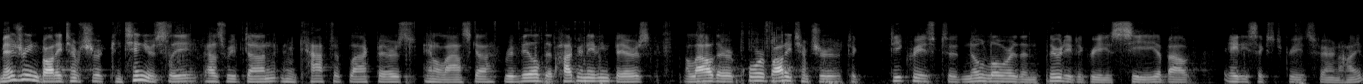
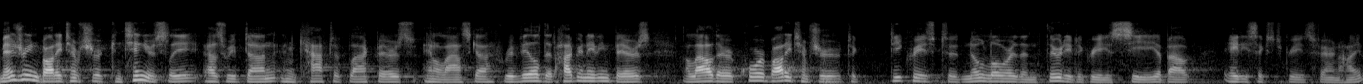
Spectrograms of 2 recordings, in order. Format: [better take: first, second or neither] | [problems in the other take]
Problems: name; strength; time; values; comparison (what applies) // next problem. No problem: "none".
second | noise reduction (neural mask model RNNoise)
